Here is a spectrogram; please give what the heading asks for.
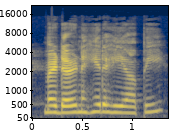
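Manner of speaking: usual speaking voice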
